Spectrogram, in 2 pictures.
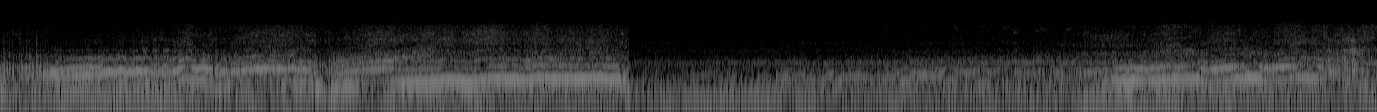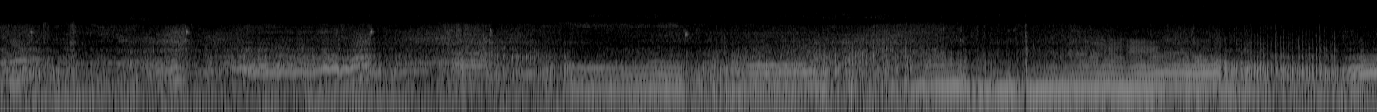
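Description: Gravel sprays and crunches under the tyres of a rally car.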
